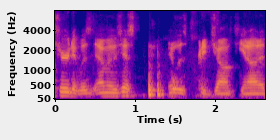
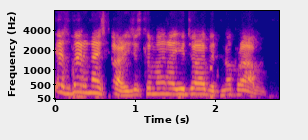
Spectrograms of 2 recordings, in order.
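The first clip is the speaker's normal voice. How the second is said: heavy put-on Italian accent, pitched up; 8 semitones higher than usual. Retelling a car seller's answer on the phone: imitating thick Italian accent. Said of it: "this guy with a thick Italian accent".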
